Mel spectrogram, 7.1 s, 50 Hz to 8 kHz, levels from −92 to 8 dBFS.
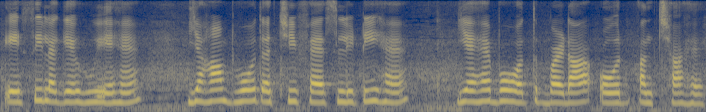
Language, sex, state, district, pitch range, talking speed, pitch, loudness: Hindi, female, Haryana, Rohtak, 230-260 Hz, 125 wpm, 245 Hz, -16 LUFS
